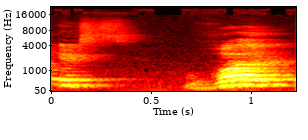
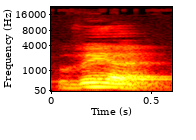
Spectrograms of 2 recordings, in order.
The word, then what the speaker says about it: were: we were we were and guys make sure it's were it's not rare there are certain people who say where they where they were it is not pronounced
